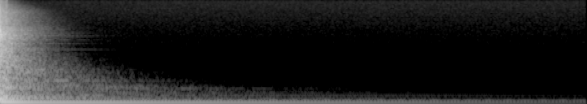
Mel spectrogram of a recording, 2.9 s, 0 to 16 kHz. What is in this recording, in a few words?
TOM D, Drum Dry; East Collexion; Drum 1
